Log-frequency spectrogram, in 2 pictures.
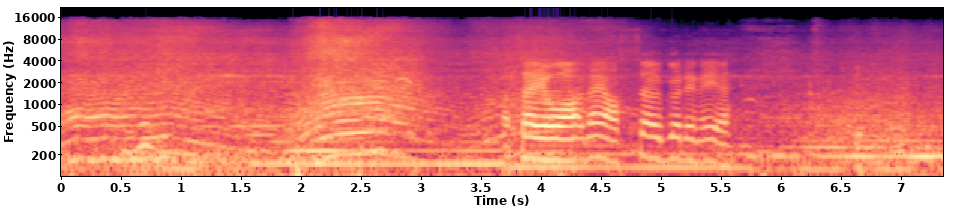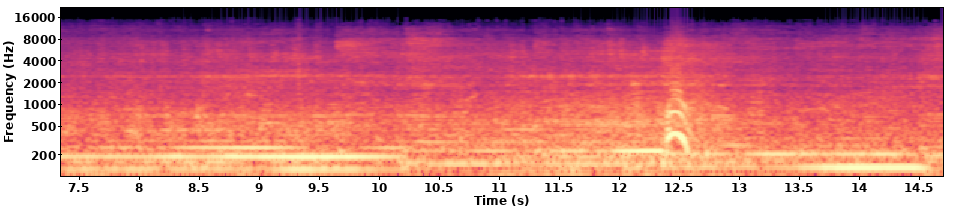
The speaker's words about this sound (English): got like three chainsaws in the corner, didn't you?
